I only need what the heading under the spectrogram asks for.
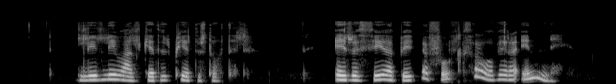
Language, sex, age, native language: Icelandic, female, 30-39, Icelandic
